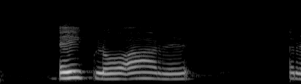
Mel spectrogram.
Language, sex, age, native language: Icelandic, female, 9, Icelandic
